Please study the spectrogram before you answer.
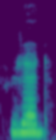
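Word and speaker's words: read: सच identification form है रेड इसको हम प्रोनाउंस तो रेड करते हैं लेकिन लिखते हैं हम इसको रीड की तरह ही है तो यहां पे भी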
